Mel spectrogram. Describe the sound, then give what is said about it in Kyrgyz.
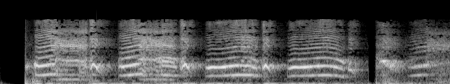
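A newborn baby cries in loud, repeated wails, each long and tonal with a wavering pitch, broken by short gasps for breath. “Мына ошентип мен келдим деп жар салып ыңалап жарык дүйнөгө келген баланын”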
